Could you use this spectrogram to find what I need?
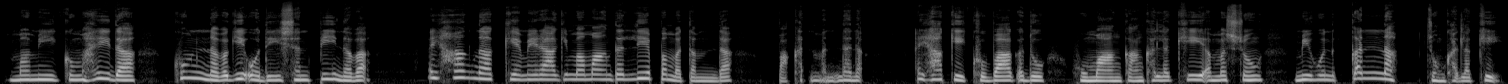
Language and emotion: Manipuri, fearful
